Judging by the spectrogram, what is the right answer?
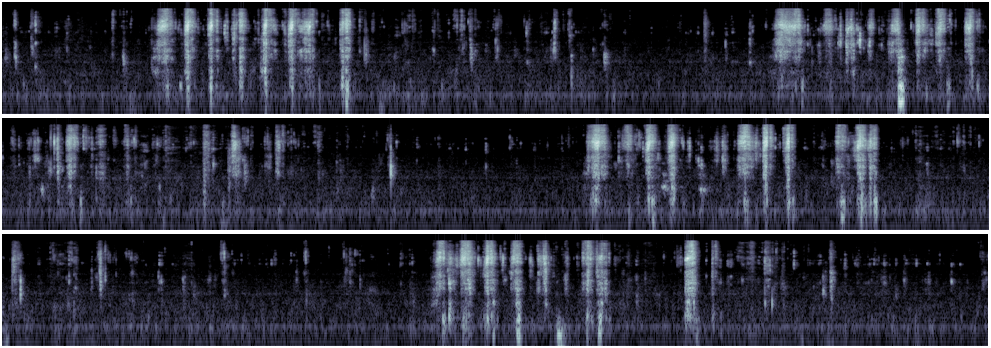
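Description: Slurping instant noodles close to the microphone, in four loud bouts of quick wet sucking bursts several seconds apart, with softer chewing between them.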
